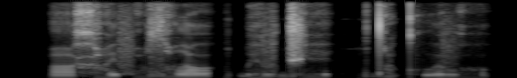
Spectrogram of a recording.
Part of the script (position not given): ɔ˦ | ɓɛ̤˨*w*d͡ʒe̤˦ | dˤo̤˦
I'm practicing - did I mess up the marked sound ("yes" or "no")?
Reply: yes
